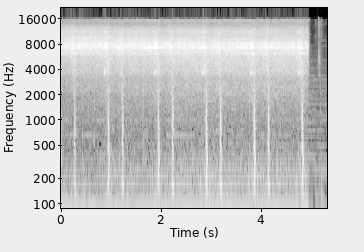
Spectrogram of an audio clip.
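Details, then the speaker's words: Steady lub-dub heart sounds at about 62 beats a minute, heard when measuring the apical pulse; each lub-dub counted as one beat over a full minute: normal heart sounds (S1 and S2). "clearly the lub dub sound of the heart beating you will want to begin to count the beats for a full minute 1 lub dub sound counts as one beat per minute"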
